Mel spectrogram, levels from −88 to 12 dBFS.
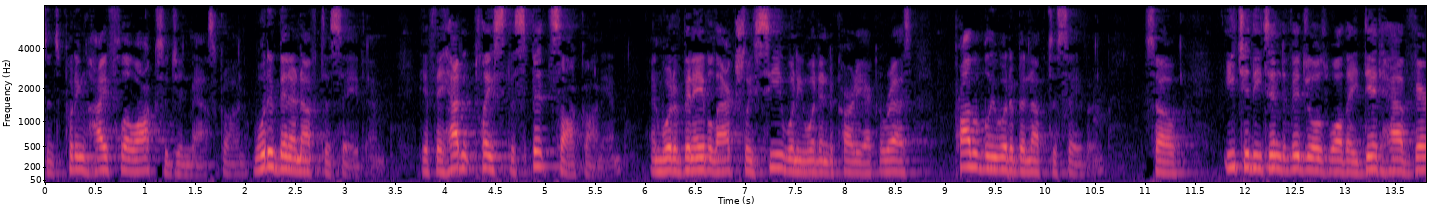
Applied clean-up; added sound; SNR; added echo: none; none; none; none.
